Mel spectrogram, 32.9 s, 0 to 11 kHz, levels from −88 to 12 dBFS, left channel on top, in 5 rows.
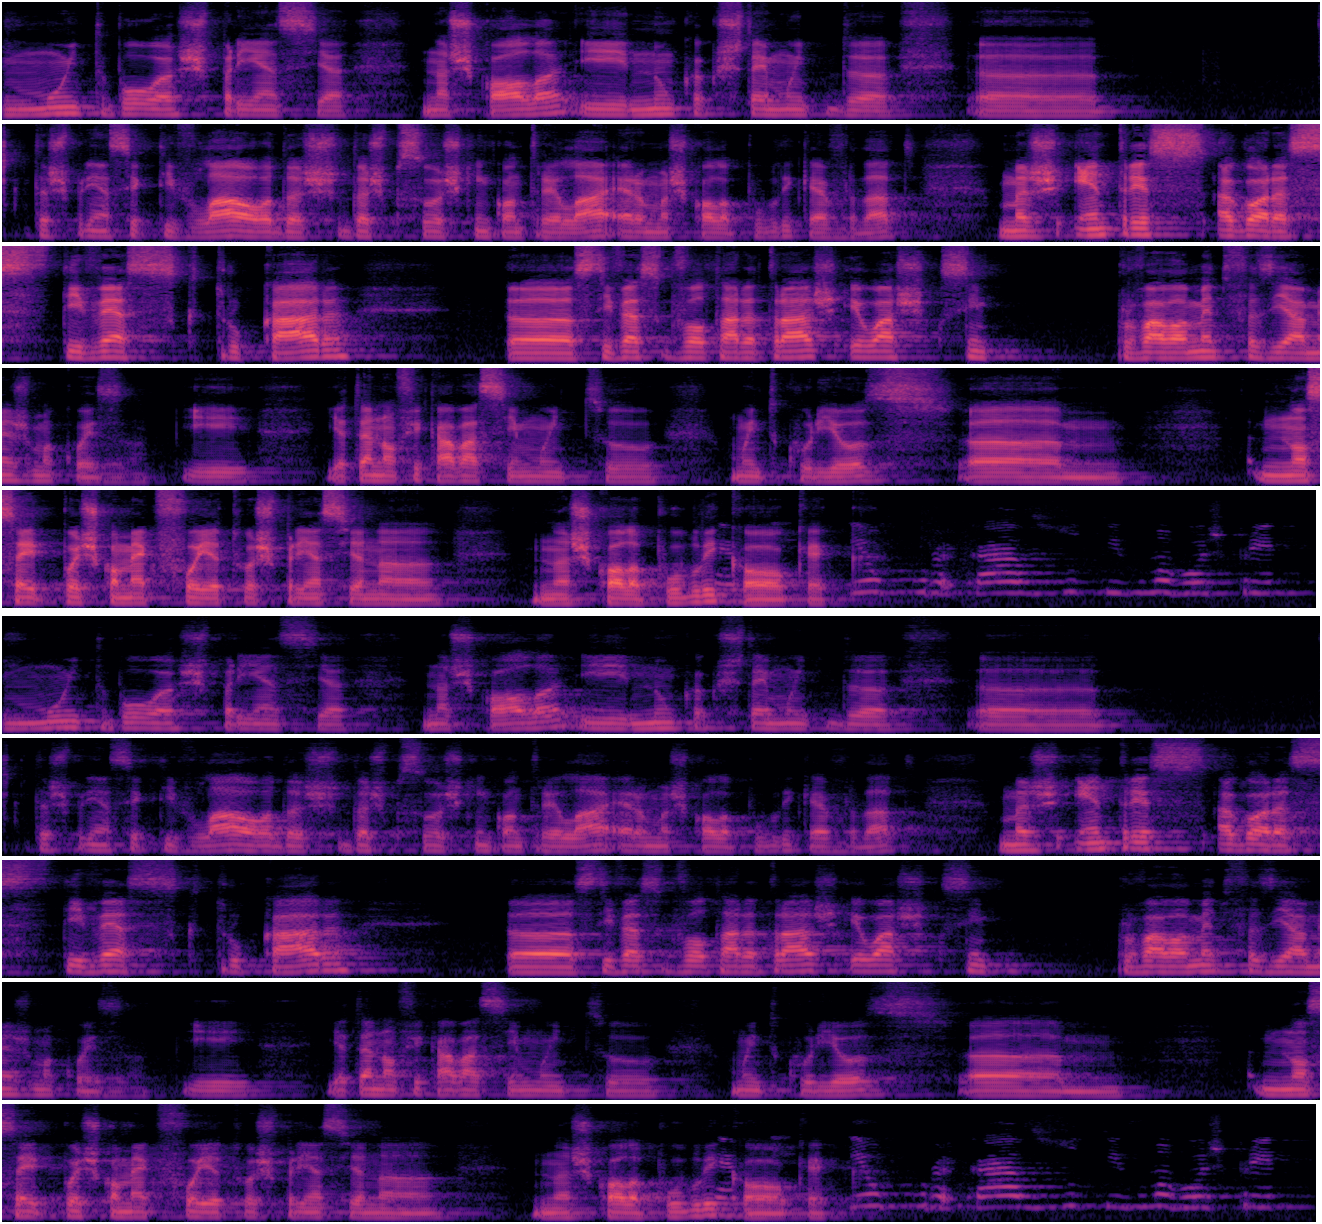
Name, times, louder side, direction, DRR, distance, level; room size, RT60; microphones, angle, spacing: voice 1, 0.0-1.7 2.1-5.6 6.8-14.9 15.7-18.1 18.8-20.4 20.7-21.0 21.4-23.1 23.4-25.4 26.0-28.6 29.0-30.5, left 5 dB, 80° left, 0.8 m, -32 dB
voice 2, 29.9-30.3 30.6-32.7, right 1 dB, 5° right, 1.7 m, -47 dB
25.5 x 17.5 x 7.9 m
head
